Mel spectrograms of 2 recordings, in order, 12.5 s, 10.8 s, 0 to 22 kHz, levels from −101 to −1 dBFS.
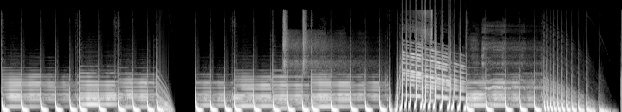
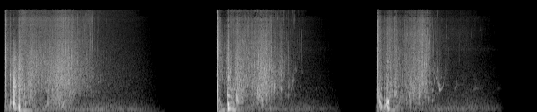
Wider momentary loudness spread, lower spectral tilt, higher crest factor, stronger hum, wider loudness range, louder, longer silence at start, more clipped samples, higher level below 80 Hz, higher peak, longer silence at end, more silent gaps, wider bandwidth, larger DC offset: second, 5 LU vs 19 LU; first, -8.5 dB/octave vs -4 dB/octave; second, 10 dB vs 30 dB; neither; second, 3 LU vs 6 LU; first, -12 LUFS vs -28 LUFS; about the same, 0 s vs 0.1 s; first, 0.3% vs under 0.1%; first, -12 dBFS vs -48 dBFS; about the same, 0 dBFS vs -2 dBFS; second, 0.25 s vs 1.95 s; second, 3.50-3.89 s vs 3.28-4.32 s, 6.82-7.50 s; second, 8.2 kHz vs 16 kHz; neither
